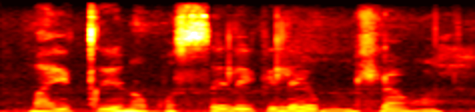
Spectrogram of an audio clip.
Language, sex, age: Xhosa, female, 22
